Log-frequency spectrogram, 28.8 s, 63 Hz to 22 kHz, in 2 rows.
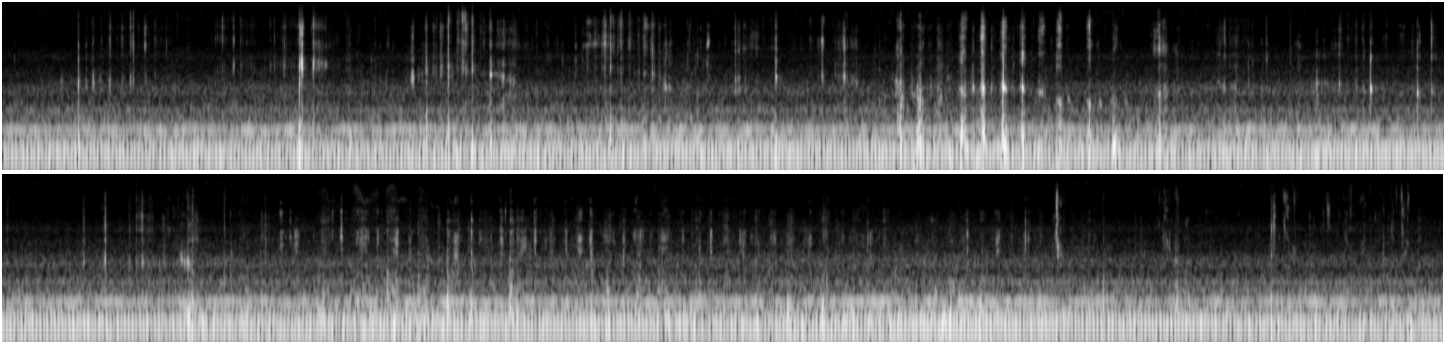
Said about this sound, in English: There we go. The thing is, the last 3 seconds of that is just your normal chewing noise.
